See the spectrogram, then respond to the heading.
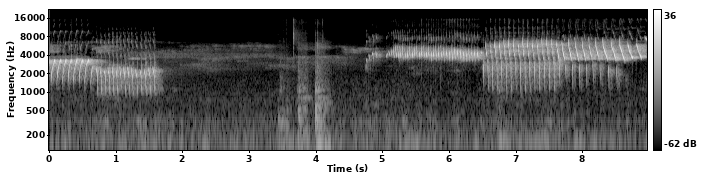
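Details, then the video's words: Mating-ready male canary calling a female with song: rapid pulsed trills that step lower, a near-silent gap with faint knocks, then a rising series of loud fast rolling tours held to the end. "تغريد كناري ومناداة للتزواج"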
